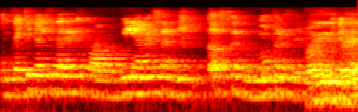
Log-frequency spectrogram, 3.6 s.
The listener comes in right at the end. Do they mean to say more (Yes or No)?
Yes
